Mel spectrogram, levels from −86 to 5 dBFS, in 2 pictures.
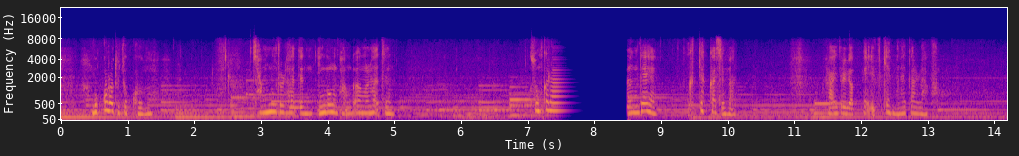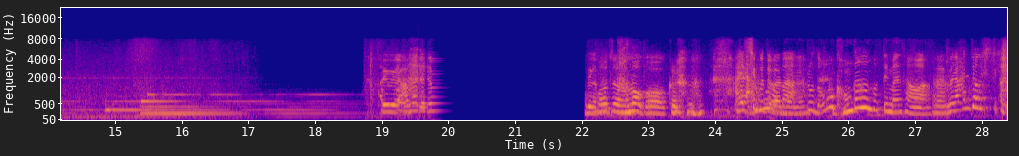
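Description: At 7.39 s the audio breaks off until 8.51 s. This is a long network dropout, likely caused by about 1.1 s of audio never arriving. The receiver stretches the last sound into a fading buzz or hiss. After that, roughly 0.74 s of near silence remains. The sound then resumes further on, and the lost stretch is simply gone.

Two short concealed packet losses follow, at 19.55 s and at 19.64 s. About 20 ms and then 40 ms of audio reached the decoder too late. Each gap is patched by continuing the preceding sound and then blending back into the real signal. They come across as a quick smear or wobble, and a brief sound could vanish inside them.

At 19.76 s a second long network dropout starts and runs until 22.13 s. Here about 2.3 s of audio was likely lost in transit. The concealment buzz fades quickly. Roughly 2 s of silence or a low steady noise remains before the audio returns, missing what fell in between. 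Across the clip, the call codec's band limit at 8 kHz takes away the top end.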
